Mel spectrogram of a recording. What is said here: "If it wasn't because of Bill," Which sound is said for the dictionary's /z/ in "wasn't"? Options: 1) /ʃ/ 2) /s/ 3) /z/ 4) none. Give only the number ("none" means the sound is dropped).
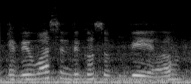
2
